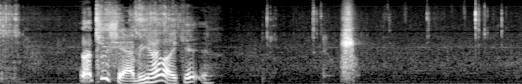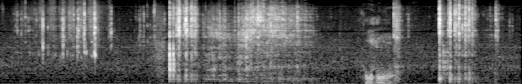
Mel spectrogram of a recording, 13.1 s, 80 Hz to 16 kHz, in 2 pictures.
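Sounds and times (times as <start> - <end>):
toy car clicking and rattling: 0.0 - 0.4, 1.2 - 2.4, 5.4 - 10.6, 11.3 - 13.0.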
